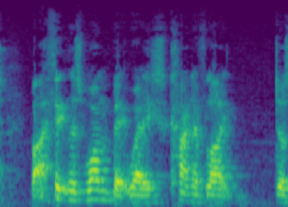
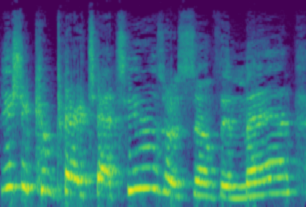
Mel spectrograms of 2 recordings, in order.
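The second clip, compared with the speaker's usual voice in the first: very high put-on nineties California dude voice; 13 semitones higher than usual. Imitating the film's bad guy lines: imitating a nineties California dude. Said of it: "That's the way that he talks".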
